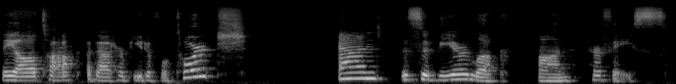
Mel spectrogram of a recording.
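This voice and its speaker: Animated woman reading aloud, creaky edge. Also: medium pitch. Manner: deliberate, dramatic emphasis with pointed questions and pauses. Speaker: media specialist reading a picture book aloud. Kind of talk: expressive picture-book read-aloud.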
